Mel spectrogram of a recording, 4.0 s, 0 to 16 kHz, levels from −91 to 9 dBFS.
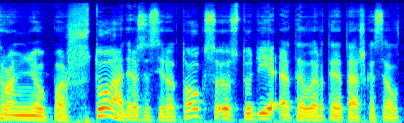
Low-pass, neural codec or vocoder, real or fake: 14.4 kHz; codec, 44.1 kHz, 7.8 kbps, DAC; fake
